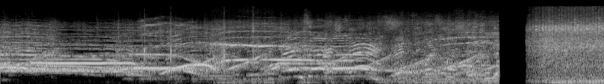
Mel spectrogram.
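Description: A crowd of men and women cheers and whoops loudly in an echoing hall.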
